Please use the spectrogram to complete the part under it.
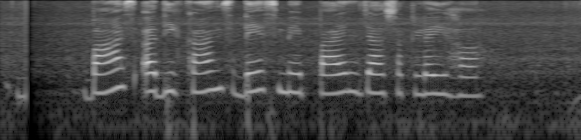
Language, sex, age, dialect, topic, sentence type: Magahi, female, 18-24, Western, agriculture, statement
